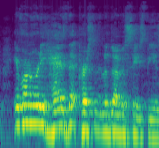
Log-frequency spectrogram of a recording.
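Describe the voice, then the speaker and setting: A man's fairly high-pitched voice comes through with noticeable background noise and an audible echo from the room. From New Zealand. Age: 40s. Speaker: vlogger. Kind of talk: vlog monologue.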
